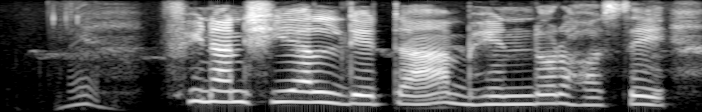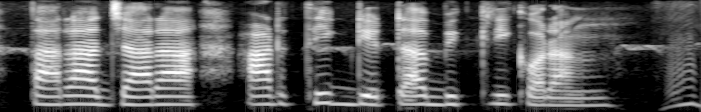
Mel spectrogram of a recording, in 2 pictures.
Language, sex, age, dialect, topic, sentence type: Bengali, female, 18-24, Rajbangshi, banking, statement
